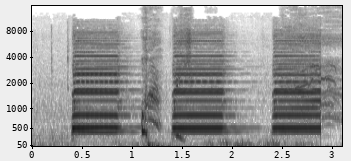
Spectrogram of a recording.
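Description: A car horn honks three times in sharp, loud blasts, each about half a second long, with brief bursts of excited voices squeezed between the honks.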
